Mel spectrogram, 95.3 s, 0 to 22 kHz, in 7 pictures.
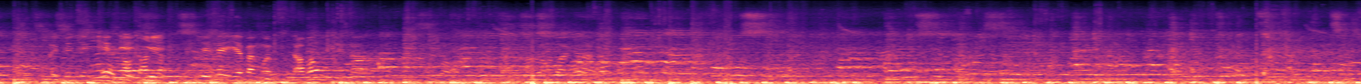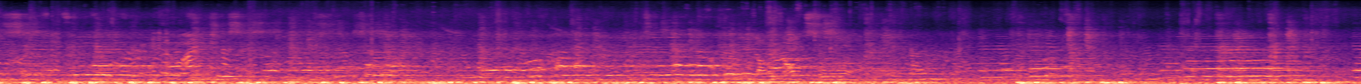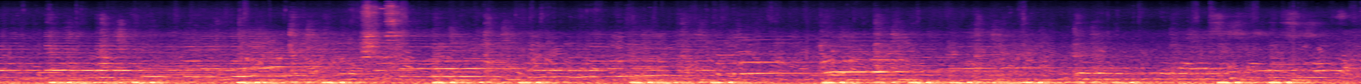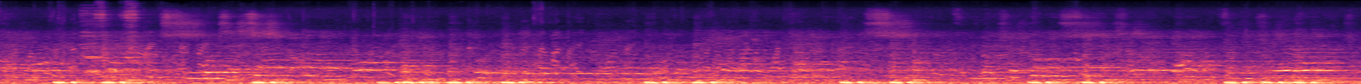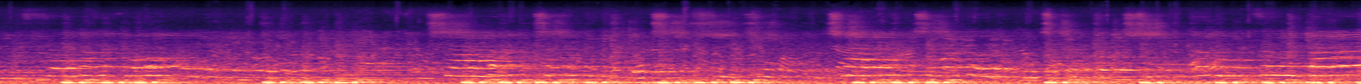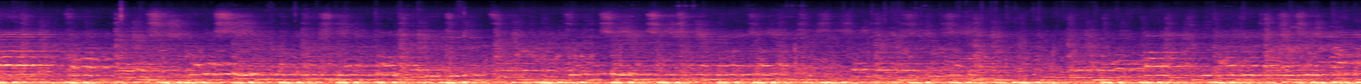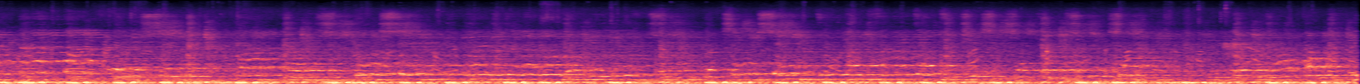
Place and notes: Legislature, Taipei - Protest party
Protest party, A young soldier deaths, Zoom H4n+ Soundman OKM II
中正區 (Zhongzheng), 台北市 (Taipei City), 中華民國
